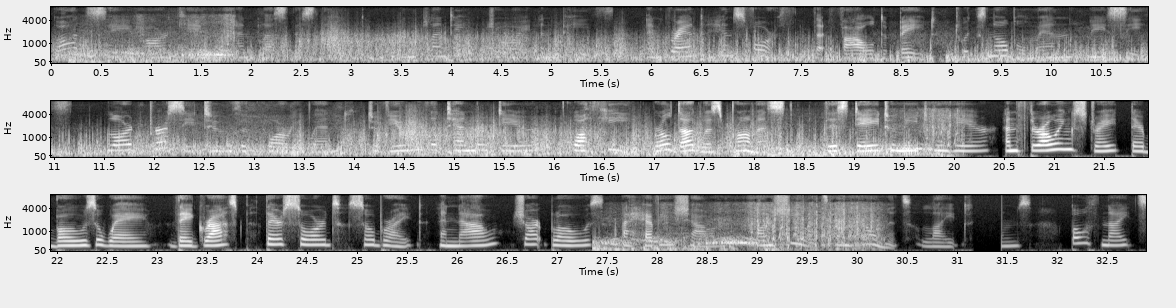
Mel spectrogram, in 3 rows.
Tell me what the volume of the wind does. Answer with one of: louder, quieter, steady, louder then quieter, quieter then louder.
louder.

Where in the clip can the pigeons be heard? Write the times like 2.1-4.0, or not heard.
0.1-1.9, 18.2-20.1, 27.4-30.3.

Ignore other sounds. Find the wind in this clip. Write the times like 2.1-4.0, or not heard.
0.0-19.9.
